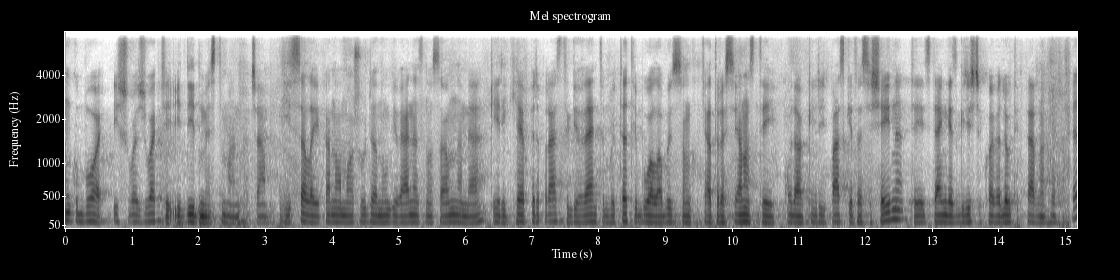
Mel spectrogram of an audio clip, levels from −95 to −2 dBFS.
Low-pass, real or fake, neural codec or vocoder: 7.2 kHz; fake; codec, 24 kHz, 1.2 kbps, DualCodec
